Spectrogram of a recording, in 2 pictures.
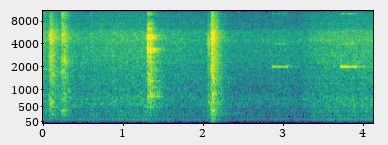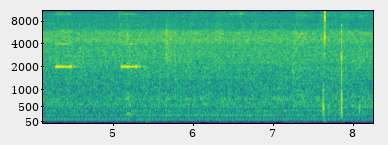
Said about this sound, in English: I microwave my butter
